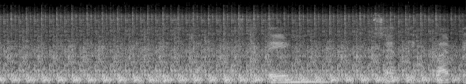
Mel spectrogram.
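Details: Yulin 2105 diesel rice-mill engine after fixing leaking valves (hard start, compression leak, hissing) by reseating and setting both valves: steady, even chug about three beats a second, no ticking or hiss; runs at high and low throttle, normal.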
